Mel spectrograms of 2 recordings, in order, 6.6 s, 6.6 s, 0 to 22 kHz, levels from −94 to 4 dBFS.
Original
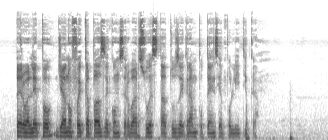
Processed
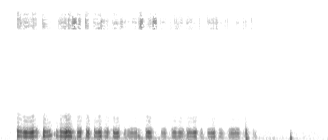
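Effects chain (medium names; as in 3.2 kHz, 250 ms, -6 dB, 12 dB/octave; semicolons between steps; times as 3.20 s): brick-wall FIR band-stop 290–9300 Hz; upward expansion 2.5:1, over -38 dBFS; trim -1.5 dB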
